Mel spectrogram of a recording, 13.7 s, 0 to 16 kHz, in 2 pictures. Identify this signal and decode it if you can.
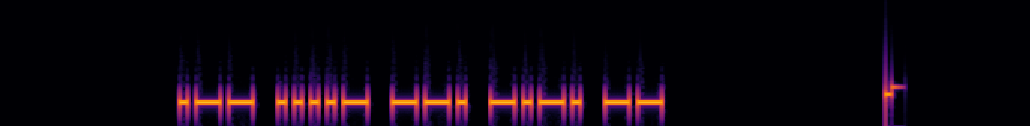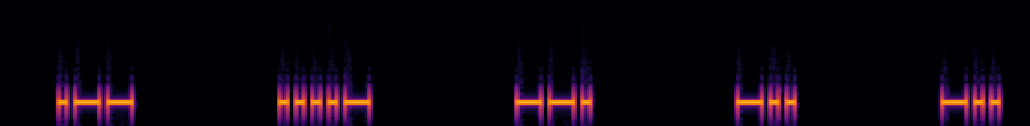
Morse code, heard as a keyed tone, about 22 wpm, spaced as for 11 wpm, 700 Hz. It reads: W4GCM W4GDD
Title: USA Call Signs - 5 Characters - 6x Character Spacing - 22wpm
